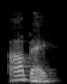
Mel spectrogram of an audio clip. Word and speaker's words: Ave: Abe. That's how we should pronounce Ave.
